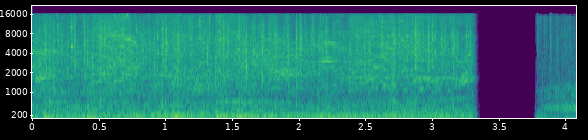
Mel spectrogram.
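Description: Car sound effect for the Batmobile driving off: a steady, fast-rattling engine noise that cuts off abruptly about three seconds in.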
